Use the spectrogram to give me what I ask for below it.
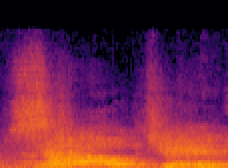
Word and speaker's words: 小姐: Two third tones together. 小姐 exactly. Abdomen. 小姐 Now you know whenever you do a high sound, what do you do? 小姐 What do you do with your body? 小姐 That's right.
